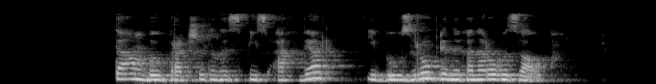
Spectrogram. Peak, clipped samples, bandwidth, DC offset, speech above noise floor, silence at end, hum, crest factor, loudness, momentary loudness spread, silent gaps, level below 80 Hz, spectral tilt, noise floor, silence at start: -4 dBFS; under 0.1%; 11.5 kHz; under 0.1%; 70 dB; 1 s; none; 16 dB; -18 LUFS; 11 LU; none; -64 dBFS; -5.5 dB/octave; -87 dBFS; 1.15 s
